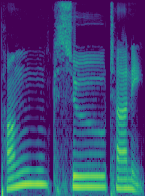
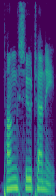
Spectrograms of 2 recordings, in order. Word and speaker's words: Punxsutawney: Pronounced Punxsutawney. Punxsutawney.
